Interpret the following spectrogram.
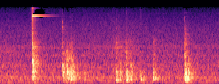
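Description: A hardened scribe, held fixed in a milling machine's collet, scrapes a shallow key slot into a metal part as it is worked back and forth by hand, taking a couple of thousandths per pass. It makes a series of short scrapes and clicks, about six in four seconds, with no spindle running. The first and loudest comes about two-thirds of a second in, with a brief high ring.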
